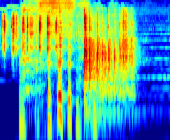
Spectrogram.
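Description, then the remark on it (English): Dice clatter across a hard table in a quick run of sharp clicks and bounces, then rattle briefly before settling, rolled at disadvantage for a blind bow shot in a tabletop game. Fairly loud, with no voices. “Roll, but at disadvantage, because you are just kind of firing blind.”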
